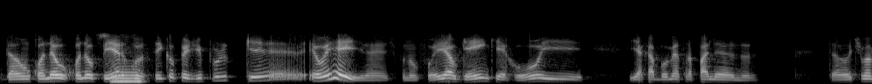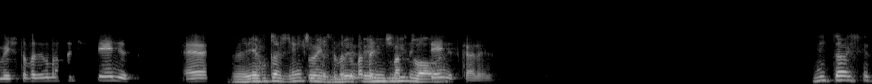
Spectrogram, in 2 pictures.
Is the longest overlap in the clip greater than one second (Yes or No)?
Yes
